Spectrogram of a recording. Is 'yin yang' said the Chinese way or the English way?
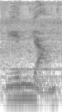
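Chinese. It is said with a Chinese pronunciation. "but yin yang"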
